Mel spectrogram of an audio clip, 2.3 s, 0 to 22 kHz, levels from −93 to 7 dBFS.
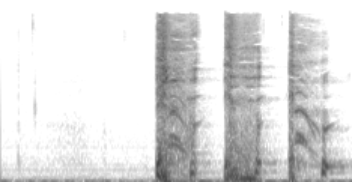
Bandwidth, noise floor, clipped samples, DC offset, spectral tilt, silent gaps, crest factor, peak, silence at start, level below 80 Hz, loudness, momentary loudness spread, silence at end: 16 kHz; -55 dBFS; under 0.1%; under 0.1%; -3.5 dB/octave; none; 24 dB; -8 dBFS; 0 s; -42 dBFS; -29 LUFS; 8 LU; 0.05 s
